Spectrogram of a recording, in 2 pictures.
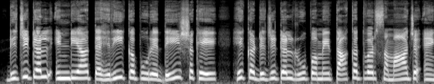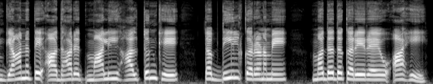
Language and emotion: Sindhi, neutral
